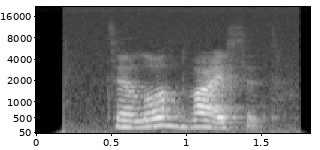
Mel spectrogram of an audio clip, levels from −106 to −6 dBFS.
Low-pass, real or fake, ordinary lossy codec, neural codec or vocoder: none; real; none; none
